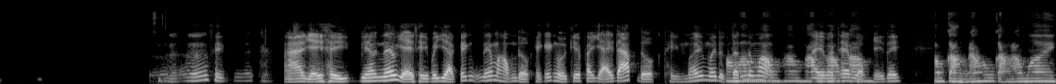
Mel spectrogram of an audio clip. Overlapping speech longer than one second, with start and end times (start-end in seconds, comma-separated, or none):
7.2-8.8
